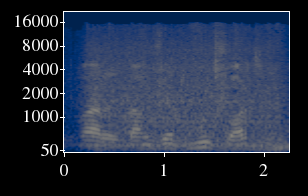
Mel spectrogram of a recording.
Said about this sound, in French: Nous pouvons voir qu'il y a un vent très fort ici. Ça a été le plus grand ennemi de ceux qui luttent contre les incendies de forêt.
